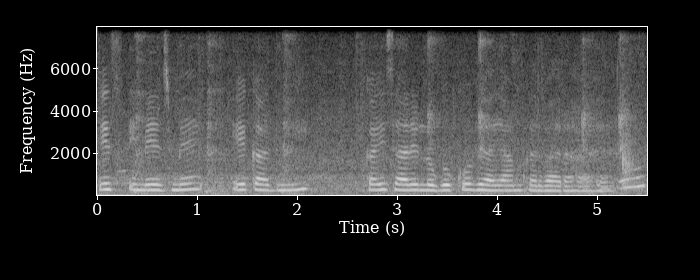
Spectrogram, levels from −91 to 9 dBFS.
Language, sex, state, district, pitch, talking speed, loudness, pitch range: Hindi, female, Uttar Pradesh, Varanasi, 260 Hz, 140 wpm, -15 LUFS, 245-275 Hz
